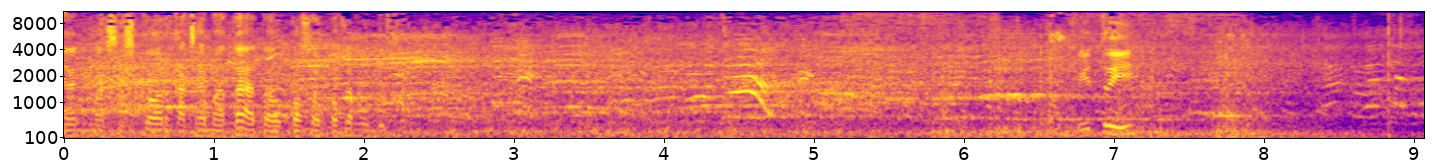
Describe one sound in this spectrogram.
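A group of young women on the sideline cheers and shouts loudly in a large echoing hall.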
